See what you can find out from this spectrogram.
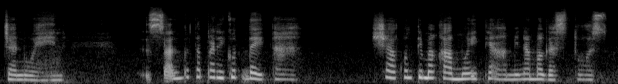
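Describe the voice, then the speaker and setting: A woman playing a devoted young girlfriend in a Filipino radio drama, soft, pleading and affectionate. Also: on the high side, measured pace, slightly rough. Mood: earnest pleading. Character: devoted young girlfriend longing to get married.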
